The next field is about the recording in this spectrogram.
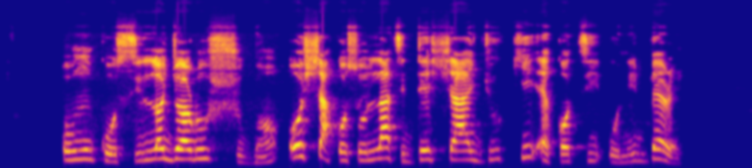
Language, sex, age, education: Yoruba, female, 46-60, tertiary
